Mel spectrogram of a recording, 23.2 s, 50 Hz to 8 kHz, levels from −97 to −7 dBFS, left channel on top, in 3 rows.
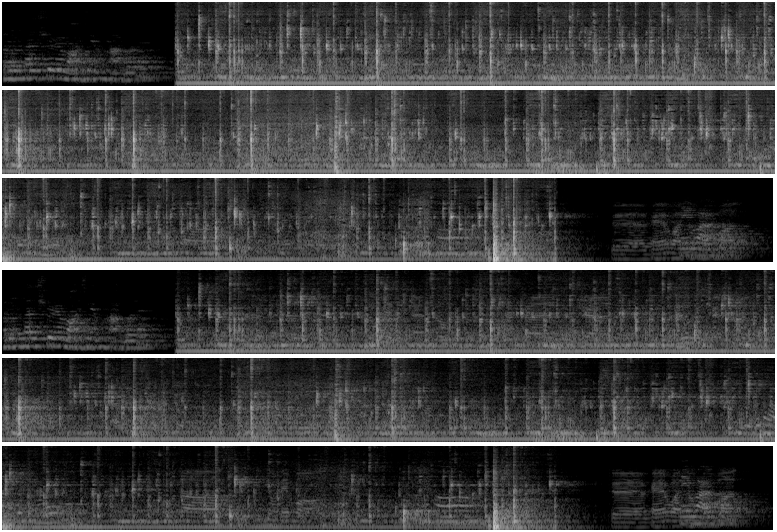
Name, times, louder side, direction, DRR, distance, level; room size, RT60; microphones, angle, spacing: voice 1, 0.0-1.5 13.7-14.4 15.1-16.2 19.8-20.3 22.2-22.8, right 1 dB, 45° right, 1 dB, 3.4 m, -61 dB
sound 1, 1.7-21.0, left 8 dB, 55° left, 0.5 m, -45 dB
voice 2, 1.8-12.1 17.1-18.8 21.5-22.8, right 3 dB, 75° right, 0 dB, 2.5 m, -66 dB
sound 2, 5.4-12.9, left 1 dB, 10° left, 2.1 m, -72 dB
18.5 x 12.0 x 6.3 m, 1.2 s
head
